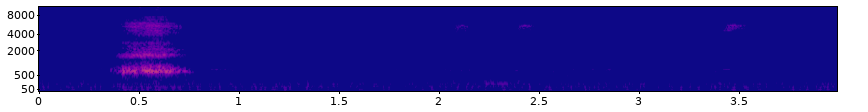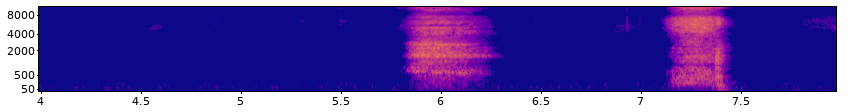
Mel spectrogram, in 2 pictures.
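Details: A brief faint breath-in, then after a quiet pause two sharp, forceful sneezes in quick succession, deliberately induced with a cotton bud for a sneezing challenge, without a handkerchief.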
